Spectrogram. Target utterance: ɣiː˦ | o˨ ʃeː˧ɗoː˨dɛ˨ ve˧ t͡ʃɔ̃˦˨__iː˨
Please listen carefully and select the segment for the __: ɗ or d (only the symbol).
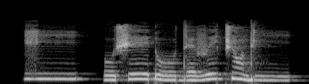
d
